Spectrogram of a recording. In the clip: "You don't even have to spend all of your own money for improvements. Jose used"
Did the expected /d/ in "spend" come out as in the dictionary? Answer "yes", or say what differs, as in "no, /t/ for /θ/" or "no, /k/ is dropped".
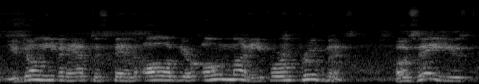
yes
